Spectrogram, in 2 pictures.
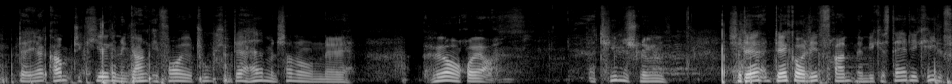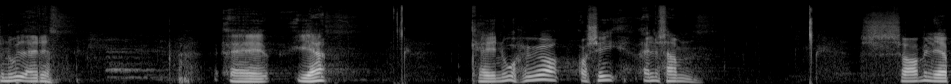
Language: Danish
